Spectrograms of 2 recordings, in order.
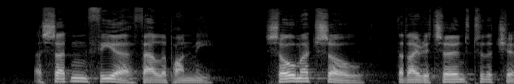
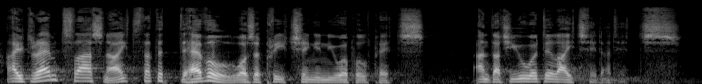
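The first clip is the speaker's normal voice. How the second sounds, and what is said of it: Attempted Cornish accent. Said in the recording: “I'm not very good at doing a Cornish accent.”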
